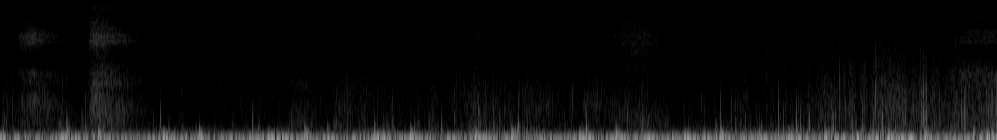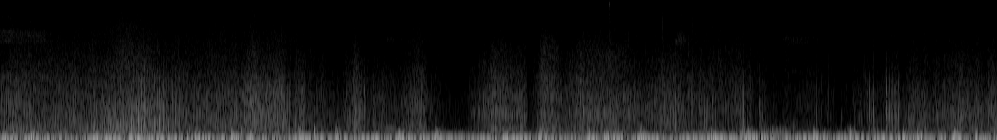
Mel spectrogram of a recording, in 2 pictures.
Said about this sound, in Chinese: 让我这样抱着就好。心跳声很快，很大声，就这，不要再说了嘛。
